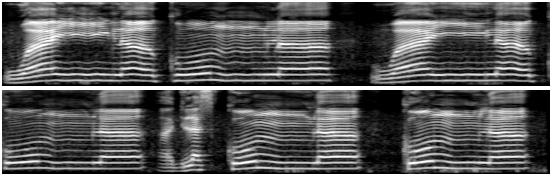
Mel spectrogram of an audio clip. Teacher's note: Izhar syafawi bacaannya adalah jelas tanpa dengung.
